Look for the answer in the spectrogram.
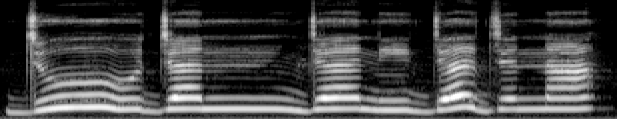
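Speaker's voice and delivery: chanted teaching model; swung, held syllables. Shown as a demonstration. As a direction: stretch and hold, bouncing the closed j. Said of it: "tahan suaranya".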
